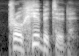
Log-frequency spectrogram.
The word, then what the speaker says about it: prohibited: we have the word prohibited stress in the middle prohibited prohibited okay one more time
